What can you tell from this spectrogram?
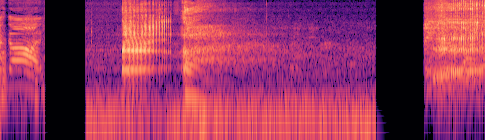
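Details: Compilation of men burping: several loud, drawn-out burps, some deep and rumbling, some with a voiced croak, separated by short silences.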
